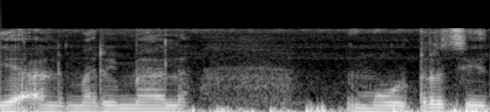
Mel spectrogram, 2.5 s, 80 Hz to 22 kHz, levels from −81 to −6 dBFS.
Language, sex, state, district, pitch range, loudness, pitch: Kannada, male, Karnataka, Bidar, 105-110 Hz, -19 LUFS, 110 Hz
